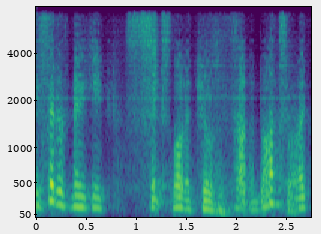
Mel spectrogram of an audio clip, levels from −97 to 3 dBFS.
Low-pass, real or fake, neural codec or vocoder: 7.2 kHz; fake; codec, 44.1 kHz, 0.9 kbps, DAC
